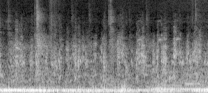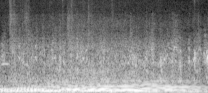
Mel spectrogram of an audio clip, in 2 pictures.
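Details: Chukar partridge kept by its owner in Krasnoyarsk, calling when urged on by him; a rapid run of low, throaty clucking notes that swells into a harmonic, rising chatter toward the end, indoors with some background noise.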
